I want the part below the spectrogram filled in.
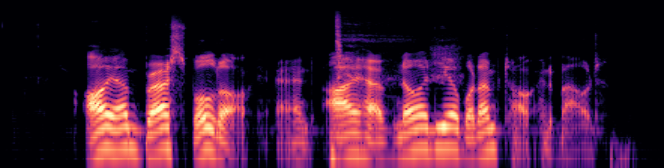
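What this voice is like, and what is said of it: Deep voice imitating another person. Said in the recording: “your impression of me ... you got the general deepness right, but you ain't getting the tone”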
